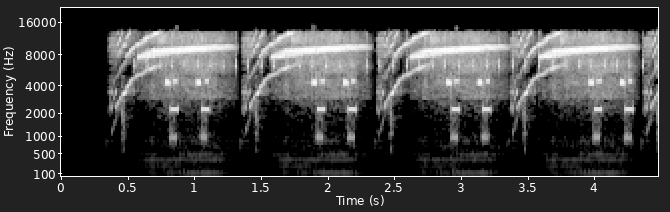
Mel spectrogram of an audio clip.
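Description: Electronic intro jingle: a short synthesized phrase of a rising sweep, then two quick blips over a held chord, repeated about once a second.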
